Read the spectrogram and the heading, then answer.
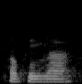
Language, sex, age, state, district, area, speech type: Tamil, male, 18-30, Tamil Nadu, Tiruppur, rural, conversation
